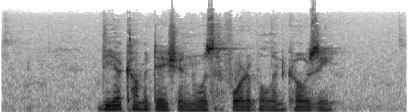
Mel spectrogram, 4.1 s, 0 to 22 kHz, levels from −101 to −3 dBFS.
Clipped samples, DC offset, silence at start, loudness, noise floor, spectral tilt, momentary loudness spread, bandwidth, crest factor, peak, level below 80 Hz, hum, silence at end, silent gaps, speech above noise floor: under 0.1%; under 0.1%; 1 s; -12 LUFS; -46 dBFS; -4.5 dB/octave; 9 LU; 16 kHz; 14 dB; 0 dBFS; -48 dBFS; none; 0.75 s; none; 34 dB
